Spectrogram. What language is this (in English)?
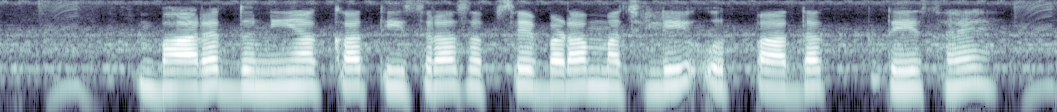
Hindi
